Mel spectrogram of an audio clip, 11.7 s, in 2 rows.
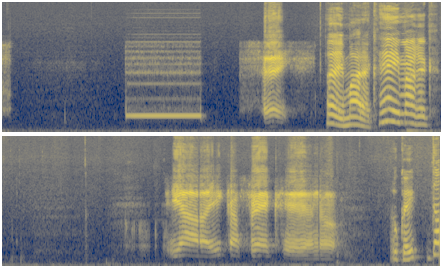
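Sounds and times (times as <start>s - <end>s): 
phone call ringing tone: 1.6s - 2.8s
speech: 4.3s - 5.9s, 8.2s - 10.4s, 11.1s - 11.6s.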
